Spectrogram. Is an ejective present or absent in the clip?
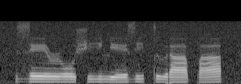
absent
